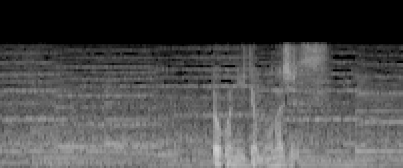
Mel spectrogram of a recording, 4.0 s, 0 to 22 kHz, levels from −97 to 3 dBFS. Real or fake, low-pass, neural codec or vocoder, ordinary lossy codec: real; 7.2 kHz; none; none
